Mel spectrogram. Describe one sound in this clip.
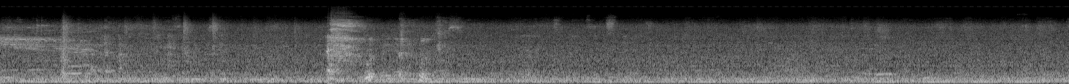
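A man sings into a microphone through loudspeakers in an echoing hall.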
